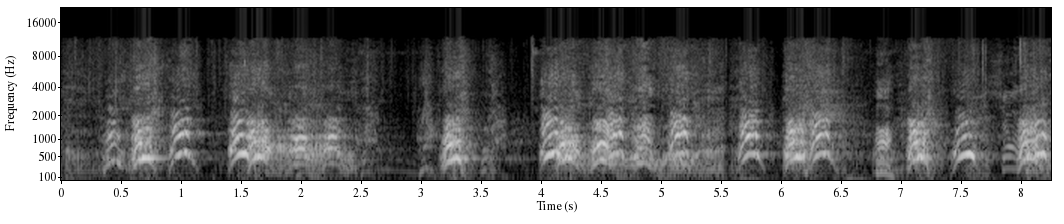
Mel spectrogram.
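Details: Barking Kangal dog at a guest house in Bashaj Village: clustered, arched harmonic barks in fast runs broken by a brief lull, ending in steady repeated barks.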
